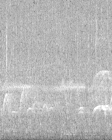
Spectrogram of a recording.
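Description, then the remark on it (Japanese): Small birds sing in brief, high whistling phrases over the steady wash of a flowing river beside a lush green forest, with warm sunlight falling on the water. The calls are light, with a brighter burst of song near the end. “青々と茂った森のそばに、美しい川のせせらぎ、暖かい陽光が水面に降り注いで、小鳥が歌を奏でています。”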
